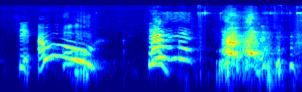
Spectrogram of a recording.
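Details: Happy pet dog "talking" indoors, a sound it makes when especially happy: three bursts of howl-like, falling, whiny vocalizations with bright harmonics, the last rougher and noisier, with short pauses between.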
